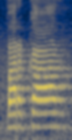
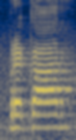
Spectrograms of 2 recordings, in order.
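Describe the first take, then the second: Both takes have the same delivery.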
